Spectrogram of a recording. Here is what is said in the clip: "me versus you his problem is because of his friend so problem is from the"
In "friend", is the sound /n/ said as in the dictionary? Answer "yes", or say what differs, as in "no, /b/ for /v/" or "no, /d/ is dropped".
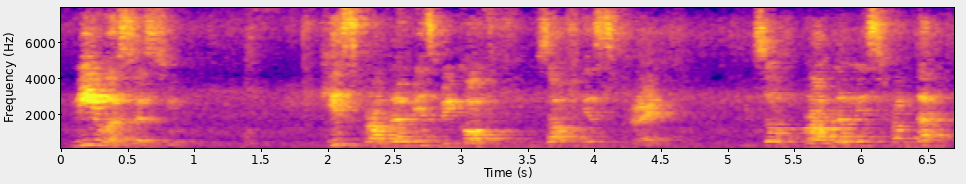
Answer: no, /n/ is dropped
